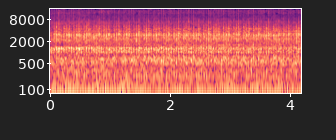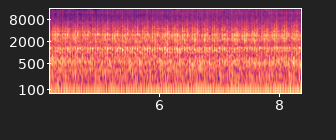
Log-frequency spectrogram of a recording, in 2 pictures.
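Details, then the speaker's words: Isuzu Panther diesel after liner and piston rebuild with counterfeit "made in Japan" pistons: harsh, clattery rough idle with steady rapid knocking, compared against the same engine on genuine pistons. "jadi seperti inilah saat pakai seker yang eh Jepang KW langsung dibandingkan ke e yang pakai seker yang asli ini seperti ini yo"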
